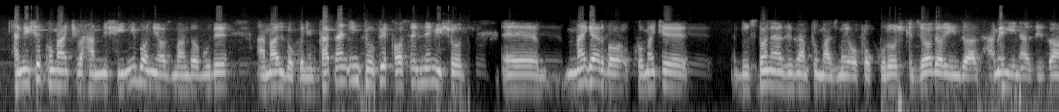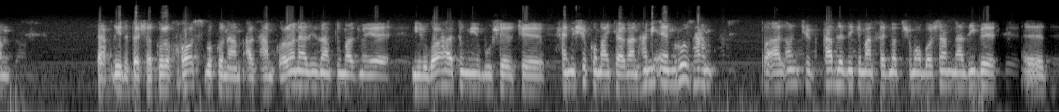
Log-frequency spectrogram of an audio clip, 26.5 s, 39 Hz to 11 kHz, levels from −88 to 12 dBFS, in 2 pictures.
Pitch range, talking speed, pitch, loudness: 130-155 Hz, 140 wpm, 140 Hz, -17 LUFS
